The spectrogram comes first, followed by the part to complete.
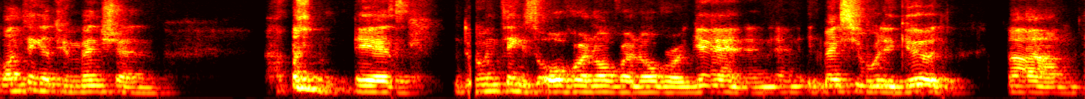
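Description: Mellow male interviewer in a roomy space. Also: medium pitch. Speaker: host, interviewer. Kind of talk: casual interview chat. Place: small indoor studio set, seated. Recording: roomy, distant mic.

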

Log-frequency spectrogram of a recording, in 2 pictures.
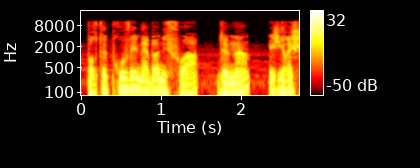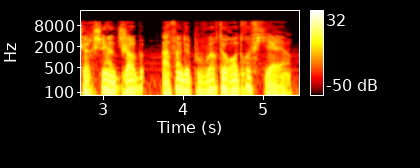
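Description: Jeune fils fautif, voix grave voilée d'un comédien. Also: male voice, fairly low pitch, a little slow, a little mellow, slightly rough, faint music behind. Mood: pleading. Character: wayward, pleading young son, a schemer. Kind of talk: scripted cartoon dialogue.

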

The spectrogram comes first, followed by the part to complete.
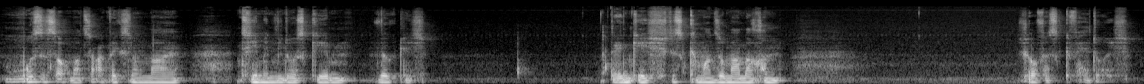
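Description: A man's voice: low voice, level tone, measured pace, long pauses, darkish tone, slight background noise. A man with a cold, sounding stuffy, rambling wryly as he hosts a casual gameplay commentary. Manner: rambling, self-mocking, wry. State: congested with a cold. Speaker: let's play host.

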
